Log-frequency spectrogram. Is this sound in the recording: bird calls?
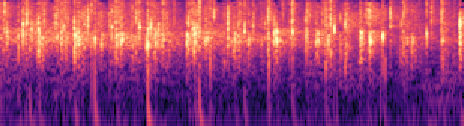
no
